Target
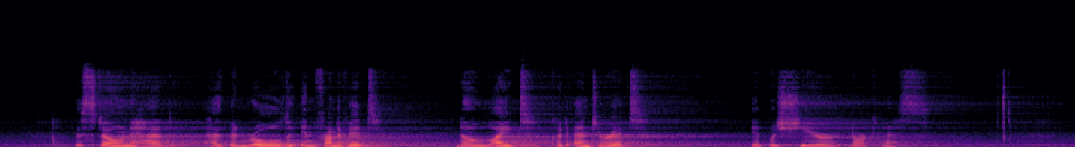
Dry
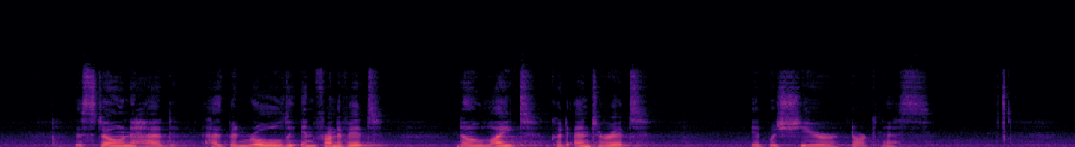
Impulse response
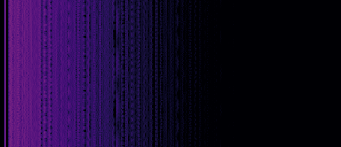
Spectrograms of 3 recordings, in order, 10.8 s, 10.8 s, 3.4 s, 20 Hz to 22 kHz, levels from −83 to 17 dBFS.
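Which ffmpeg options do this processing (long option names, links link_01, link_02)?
-filter_complex "[0:a]asplit=2[link_01][link_02];[1:a]atrim=start_sample=2205,lowshelf=frequency=430:gain=-7[link_03];[link_02][link_03]afir=irnorm=-1:irlink=0,volume=-15.5dB[link_04];[link_01][link_04]amix=inputs=2:normalize=0"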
